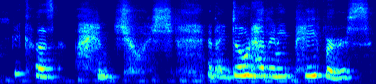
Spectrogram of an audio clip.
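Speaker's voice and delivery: breathless, terrified whisper with no voice; frightened whisper. Acted. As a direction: whisper it so the police can't hear. Frightened woman hiding from police.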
